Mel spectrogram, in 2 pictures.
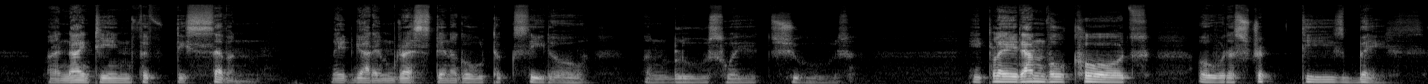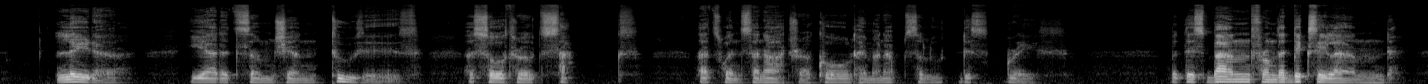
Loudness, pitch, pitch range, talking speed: -24 LUFS, 95 Hz, 90-110 Hz, 95 wpm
